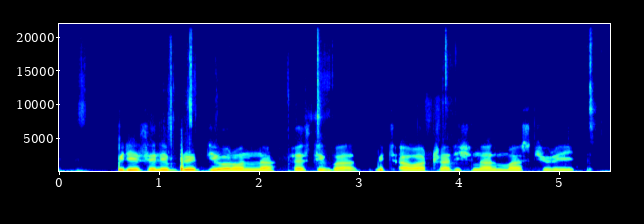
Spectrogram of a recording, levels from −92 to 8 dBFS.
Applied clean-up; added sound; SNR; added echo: neural mask model Resemble Enhance denoiser.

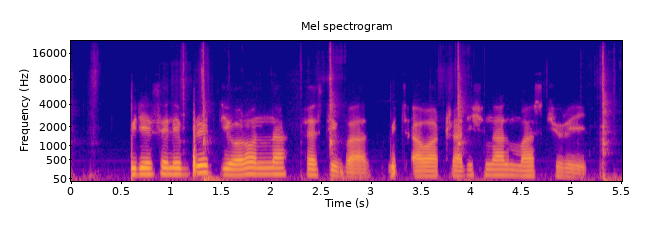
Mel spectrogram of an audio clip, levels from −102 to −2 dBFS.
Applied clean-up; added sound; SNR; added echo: none; Domestic sounds, home sounds; 17 dB; none.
